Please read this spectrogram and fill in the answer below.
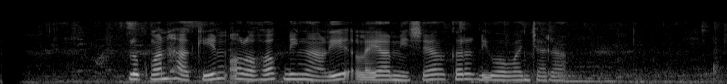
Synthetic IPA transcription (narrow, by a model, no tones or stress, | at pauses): lukmanɦakimɔ̰lɔɦɔk̚niŋalilḛamisɛlkɨrdiwawaɲt͡ʃaɾa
